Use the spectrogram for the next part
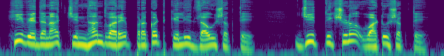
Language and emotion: Marathi, neutral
